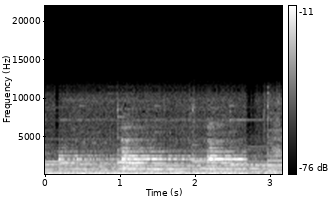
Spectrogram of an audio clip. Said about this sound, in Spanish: En ese momento las campanas sonaron.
